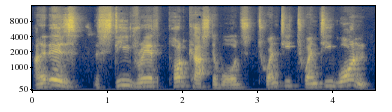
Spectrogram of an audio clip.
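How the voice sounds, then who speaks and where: A man hosts a casual podcast, his voice sitting a little high for a man. He talks in a jokey, chatty way and reads viewer comments aloud. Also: expressive, takes it slowly. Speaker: podcast host. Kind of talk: casual chat.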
